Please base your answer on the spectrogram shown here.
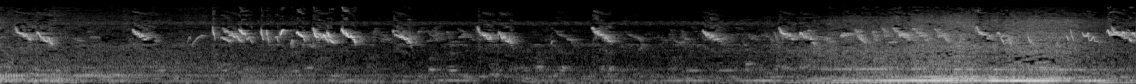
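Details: Common iora giving 'ciak-ciak' and powerful 'jos' calls meant to stimulate breeding condition; bursts of quick, high, descending chirps in clusters, pausing between groups, with a low rumble and hiss rising near the end.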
